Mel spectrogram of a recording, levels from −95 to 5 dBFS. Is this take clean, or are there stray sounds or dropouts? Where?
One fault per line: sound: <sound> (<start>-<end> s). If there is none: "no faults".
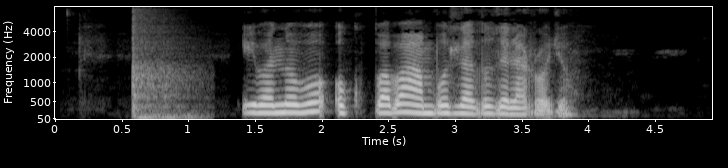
sound: thud (0.6-1.2 s)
